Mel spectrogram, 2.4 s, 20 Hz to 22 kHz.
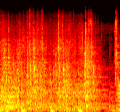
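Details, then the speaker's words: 1968 Jacobsen Super Chief 1000 single-cylinder tractor, first crank on battery; rhythmic chugging about twice a second with gear chatter as the starter turns the engine over strongly and evenly; normal cranking. "So, we've got battery. Let's see if it cranks."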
